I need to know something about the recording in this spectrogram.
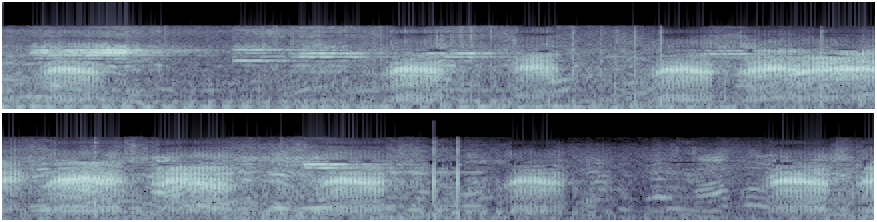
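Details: Yellow frogs recorded at Alipurduar giving loud, repeated nasal croaks, roughly two to three a second and overlapping, while a low rumble fades out early.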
